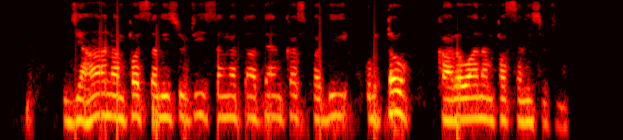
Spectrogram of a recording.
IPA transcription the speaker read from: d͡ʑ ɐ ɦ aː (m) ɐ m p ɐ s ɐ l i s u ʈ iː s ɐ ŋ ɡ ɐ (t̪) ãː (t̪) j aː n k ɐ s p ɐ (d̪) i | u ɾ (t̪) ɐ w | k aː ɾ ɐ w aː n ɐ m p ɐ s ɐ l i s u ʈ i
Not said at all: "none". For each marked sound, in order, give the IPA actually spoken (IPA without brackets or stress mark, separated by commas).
n, t̪, t̪, d̪, t̪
